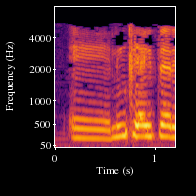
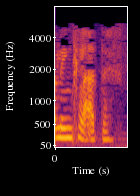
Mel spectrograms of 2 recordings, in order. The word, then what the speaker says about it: Linklater: Entonces se pronuncia Linklater y no Linklater.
